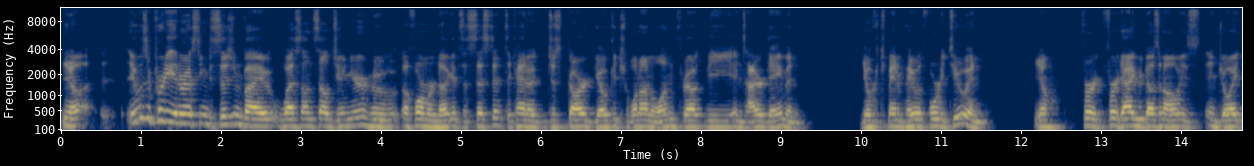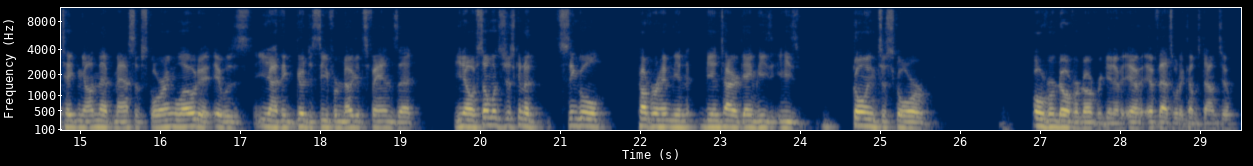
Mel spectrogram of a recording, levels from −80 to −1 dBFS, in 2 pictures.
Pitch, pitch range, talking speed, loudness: 135 Hz, 130-145 Hz, 205 wpm, -26 LUFS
